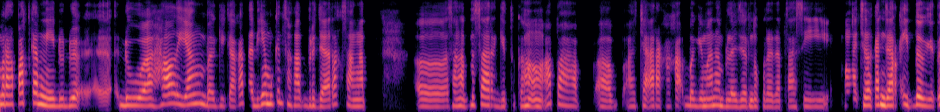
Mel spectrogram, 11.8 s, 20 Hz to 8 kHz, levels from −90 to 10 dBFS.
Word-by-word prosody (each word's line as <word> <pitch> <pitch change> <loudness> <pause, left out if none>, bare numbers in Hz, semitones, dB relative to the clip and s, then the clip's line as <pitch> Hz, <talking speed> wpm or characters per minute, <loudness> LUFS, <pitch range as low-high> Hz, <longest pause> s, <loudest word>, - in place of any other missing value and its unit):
merapatkan 260 +3 +4
nih 195 -4 +6
du 190 - -1
du 200 - +2
eee, - - -8
dua 205 -1 +4
hal 240 +4 +5
yang 230 +2 +3
bagi 190 0 -5
Kakak 235 +9 -2
tadinya 200 +6 +1
mungkin 285 - -5
sangat 200 -3 -1
berjarak 190 +3 -1
sangat, 180 0 0 0.7
eee, 175 -1 -1
sangat 190 -1 0
besar 215 -1 +2
gitu, 175 +6 -10
Kak, 185 - -5
heeh. 180 -2 +2
Apa, 235 -3 -3 0.4
e 180 - -3 0.5
cara 185 +1 +1
Kakak 180 - -4
bagaimana 190 +1 0
belajar 175 0 -2
untuk 175 -1 -6
beradaptasi, 170 +1 -7 0.5
mengecilkan 205 +3 +3
jarak 200 +2 +4
itu, 220 +1 +5 0.2
gitu? 225 - -1
195 Hz, 170 wpm, -23 LUFS, 180-225 Hz, 0.7 s, nih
